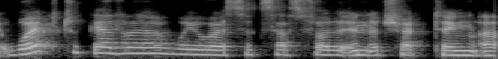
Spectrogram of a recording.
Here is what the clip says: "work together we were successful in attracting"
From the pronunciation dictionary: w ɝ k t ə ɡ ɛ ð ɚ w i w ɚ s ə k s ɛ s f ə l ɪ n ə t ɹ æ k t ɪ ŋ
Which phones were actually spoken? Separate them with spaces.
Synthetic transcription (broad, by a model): w ɝ k t ə ɡ ɛ ð ɚ w i w ɚ s ə k s ɛ s f ə l ɪ n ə t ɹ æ k t ɪ ŋ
